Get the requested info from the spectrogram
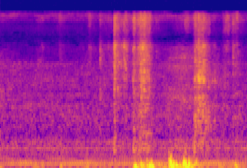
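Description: Hands handling red ribbon and a paper tag on a craft table: faint rustling, then a short run of soft low bumps and small clicks in the second half, over a steady low hum.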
